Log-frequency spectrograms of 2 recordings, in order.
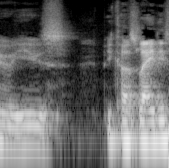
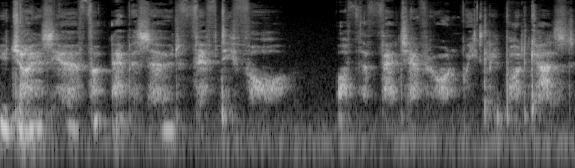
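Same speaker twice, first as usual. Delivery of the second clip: hushed, barely voiced, very soft whisper; 9 semitones higher, 11 dB quieter than usual. Opening the episode while whispering to adjust sound levels: whispering. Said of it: "We're whispering".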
